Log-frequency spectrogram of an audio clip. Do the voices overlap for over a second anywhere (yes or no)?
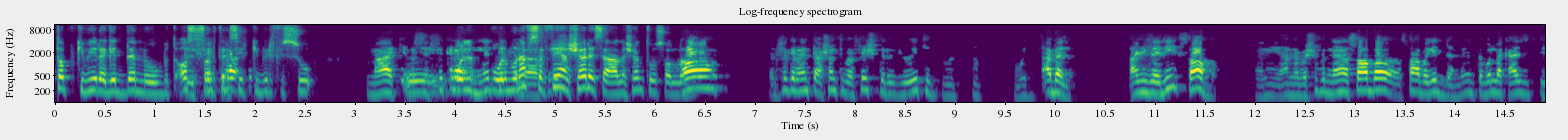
yes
